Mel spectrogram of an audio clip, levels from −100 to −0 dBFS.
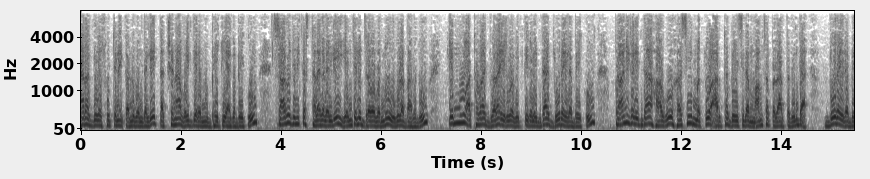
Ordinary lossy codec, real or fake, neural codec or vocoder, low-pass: none; fake; vocoder, 44.1 kHz, 128 mel bands every 512 samples, BigVGAN v2; 7.2 kHz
